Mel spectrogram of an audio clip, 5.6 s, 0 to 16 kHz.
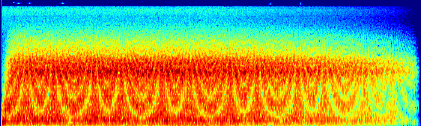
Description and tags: bumbling around with the KC2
